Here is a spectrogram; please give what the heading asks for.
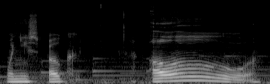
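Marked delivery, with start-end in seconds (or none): none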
